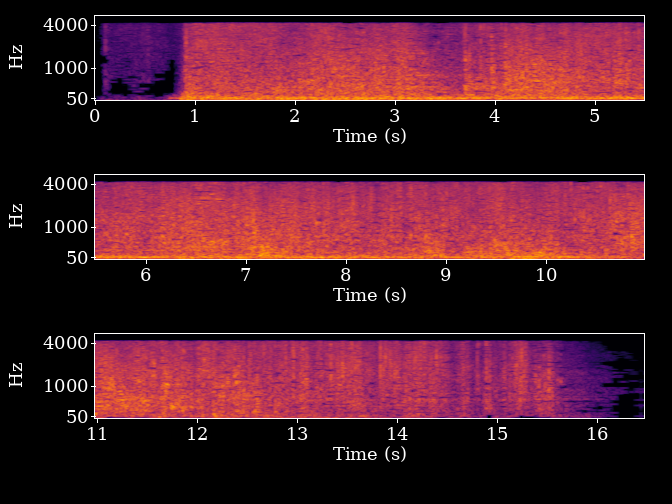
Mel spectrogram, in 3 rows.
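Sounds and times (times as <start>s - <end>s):
comic crumbling: 0.8s - 16.1s.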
